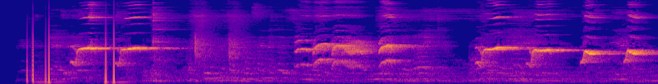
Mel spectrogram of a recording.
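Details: Old-forest laughingthrush singing its rooster-crow style song, 'Ò... ó... o': loud whistled phrases with stepped, slightly falling notes, in bursts with pauses; a few sharp clicks at the start.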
